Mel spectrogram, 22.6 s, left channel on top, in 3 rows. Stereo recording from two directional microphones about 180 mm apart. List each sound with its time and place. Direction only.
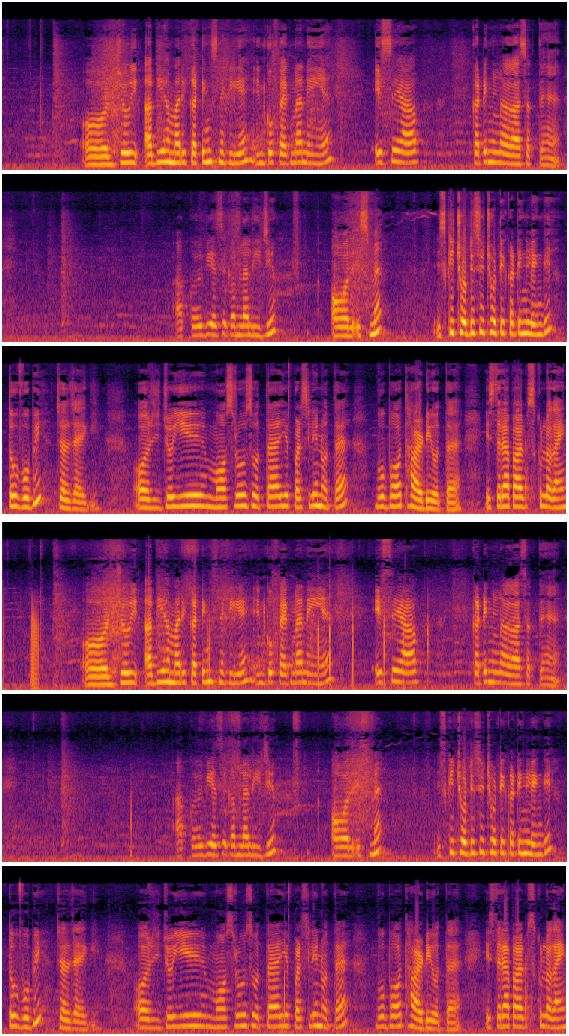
1.0 s speech: 10° left (ahead or behind)
1.7 s a woman's voice: 30° left (ahead or behind); by 7.4 s 55° left (ahead or behind)
9.8 s a woman's voice: 70° left (ahead or behind)
13.3 s a woman's voice: 90° left; by 22.6 s 65° left (ahead or behind)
